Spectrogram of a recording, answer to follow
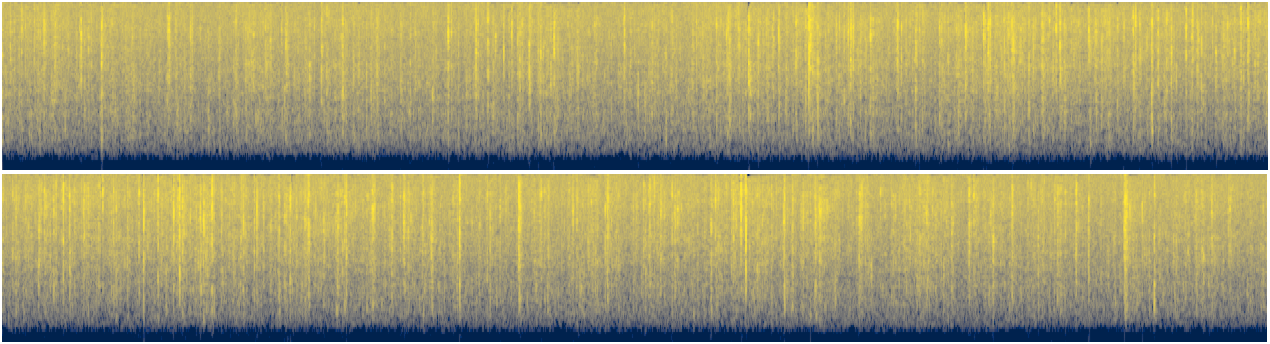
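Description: A steady hiss thick with fine, dense crackles, with no tones or music.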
